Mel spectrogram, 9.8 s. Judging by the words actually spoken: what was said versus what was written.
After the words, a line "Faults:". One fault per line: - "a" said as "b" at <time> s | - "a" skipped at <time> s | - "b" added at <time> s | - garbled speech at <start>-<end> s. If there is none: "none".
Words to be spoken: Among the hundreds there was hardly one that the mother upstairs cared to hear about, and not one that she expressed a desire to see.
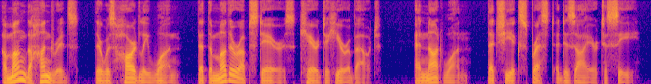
Among the hundreds there was hardly one that the mother upstairs cared to hear about, and not one that she expressed a desire to see.
Faults:
none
